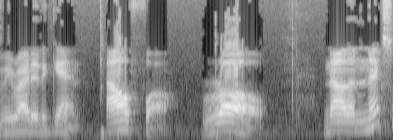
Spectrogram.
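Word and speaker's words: ρ: out this is alpha this is rho it looks like a p but it's not a p okay it's a row it's equal to our r like in roof randy ralph etc so it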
